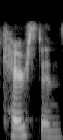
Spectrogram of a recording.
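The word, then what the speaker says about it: Kerstin: Yeah, it's Kirsten. So like Care Bears or carrots, yes. or yes. as your phone will correct you, carotene.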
